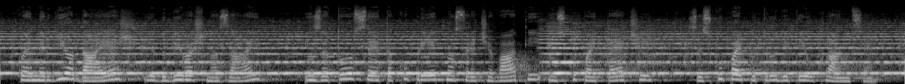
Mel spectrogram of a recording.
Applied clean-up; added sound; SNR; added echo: none; Bowed string instrument; -5 dB; none.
